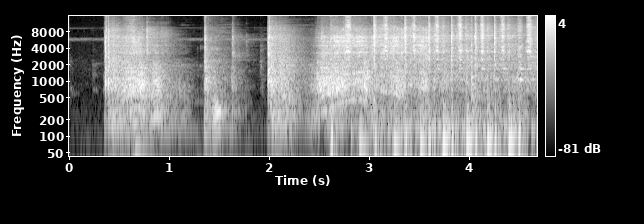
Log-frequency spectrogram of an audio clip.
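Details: Buffalo Turbine industrial debris blower, 27 hp V-twin, after a shot of starting fluid: two short starter bursts then a longer steady crank with even chuffing, never catches; cranks but won't start.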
